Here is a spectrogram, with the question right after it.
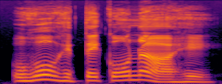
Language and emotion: Sindhi, neutral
